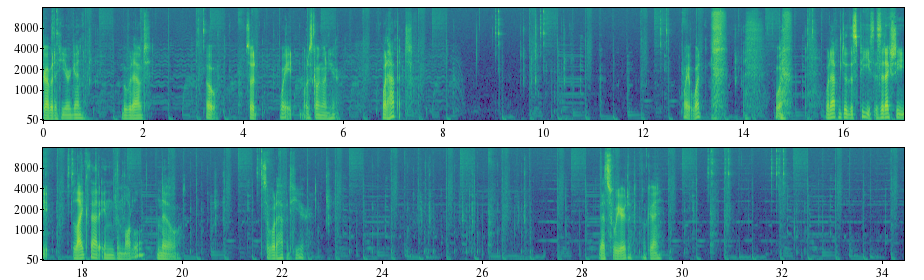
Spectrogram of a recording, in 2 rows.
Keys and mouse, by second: 0.1 3, 0.1 click, 0.4 middle click, 0.9 g, 3.4 middle click, 3.5 middle click, 4.2 middle click, 4.9 middle click, 5.5 middle click, 6.6 middle click, 7.2 shift+middle click, 7.4 middle click, 9.0 click, 9.7 2, 9.9 click, 10.2 middle click, 10.4 g, 12.7 middle click, 13.4 click, 13.8 g, 15.8 middle click, 16.4 middle click, 16.9 Tab, 17.3 middle click, 18.1 shift+middle click, 18.3 middle click, 18.7 Tab, 19.3 middle click, 20.1 middle click, 21.0 Tab, 21.4 click, 22.2 middle click, 22.9 Tab, 23.3 middle click, 24.1 middle click, 24.8 shift+middle click, 25.0 middle click, 25.6 shift+middle click, 25.8 middle click, 26.8-28.5 middle drag, 28.9 shift+middle click, 29.7 middle click, 30.5 shift+click, 30.8 shift+click, 31.7 click, 32.2 middle click, 32.5 g.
